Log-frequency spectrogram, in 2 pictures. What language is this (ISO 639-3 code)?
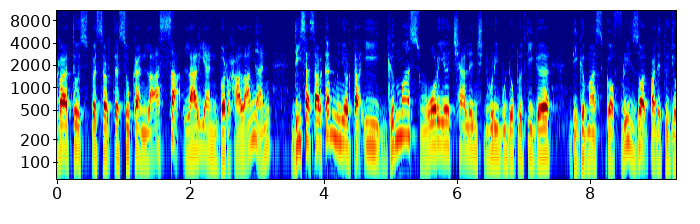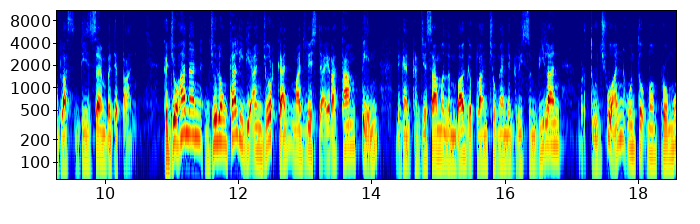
msa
